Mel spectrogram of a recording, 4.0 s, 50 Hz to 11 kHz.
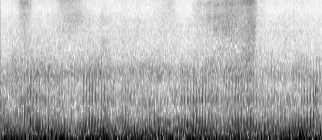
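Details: Maine Coon cat purring during nursing, 43 days after birth, recorded indoors; a steady low rumble fills the clip without pause, with faint hiss above.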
